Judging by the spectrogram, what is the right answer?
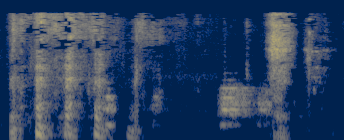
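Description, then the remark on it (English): A participant's dog barks in the background, distant and fairly faint: a quick run of five or six sharp barks, then a pause and a couple of longer, whinier yelps. There is no talking. “All right, the dog is quiet.”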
